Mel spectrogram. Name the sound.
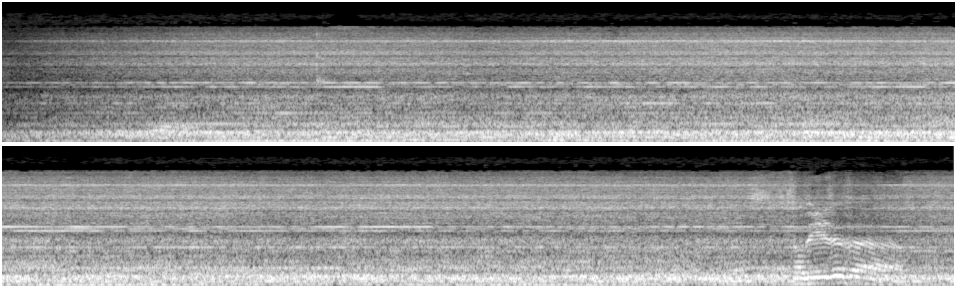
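wastewater plant aeration blowers running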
